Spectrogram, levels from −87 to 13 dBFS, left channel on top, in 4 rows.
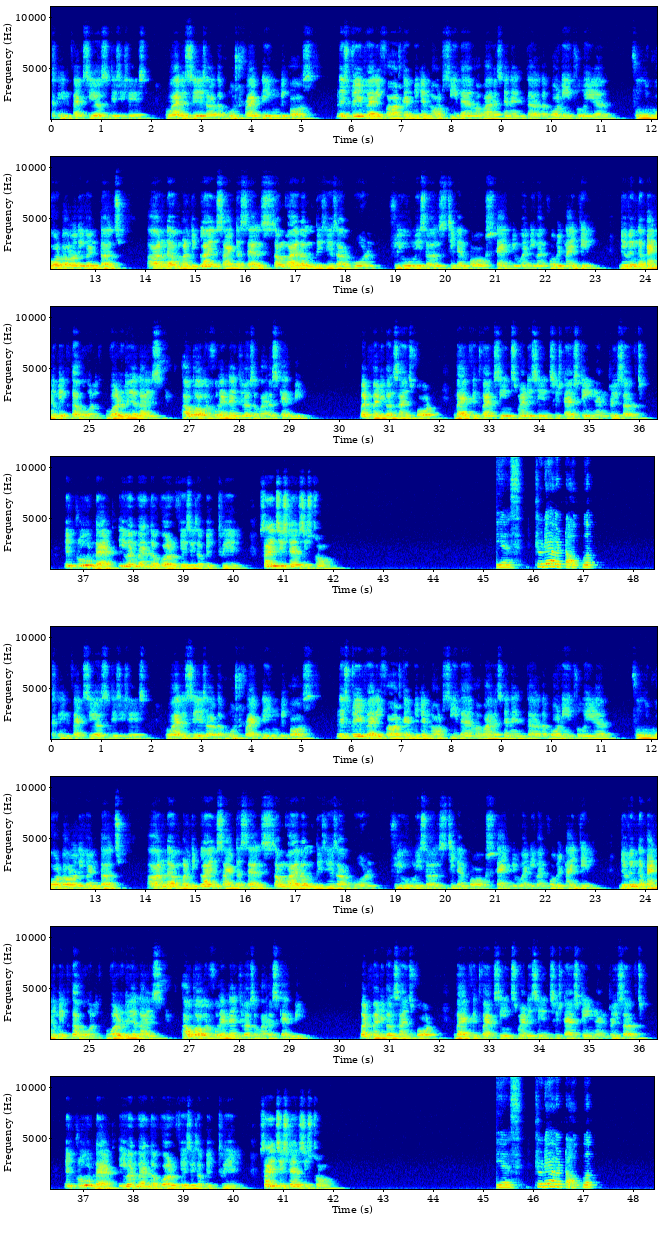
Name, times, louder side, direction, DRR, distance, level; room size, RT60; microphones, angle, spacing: voice 1, 0.0-1.9 2.3-5.2 5.7-11.2 11.6-13.5 14.0-18.6 19.0-23.0 23.5-26.5 26.9-29.3 30.4-32.0 32.3-36.1 36.6-40.1 40.5-42.0, left 1 dB, 25° left, 1.9 m, -20 dB
voice 2, 45.3-45.7 46.0-47.1, left 1 dB, 5° right, 1.9 m, -19 dB
5.1 x 3.2 x 2.2 m
head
